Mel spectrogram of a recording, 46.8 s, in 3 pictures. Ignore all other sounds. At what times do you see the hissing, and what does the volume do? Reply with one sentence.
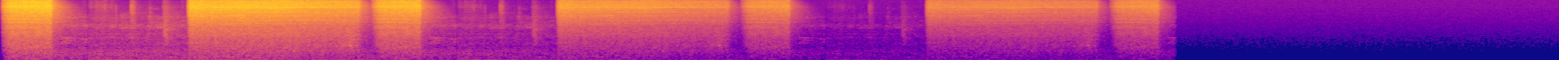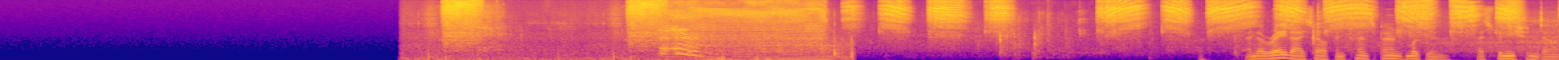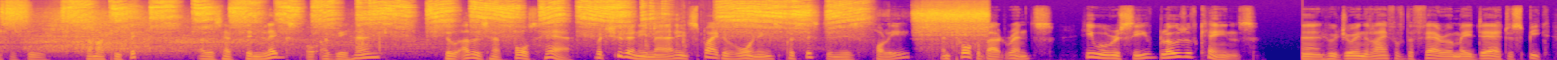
You can hear the hissing from 0.0 to 11.8 s, getting quieter; and from 19.6 to 41.1 s, at a steady volume.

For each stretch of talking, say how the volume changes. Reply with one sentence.
You can hear the talking from 27.6 to 46.7 s, at a steady volume.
